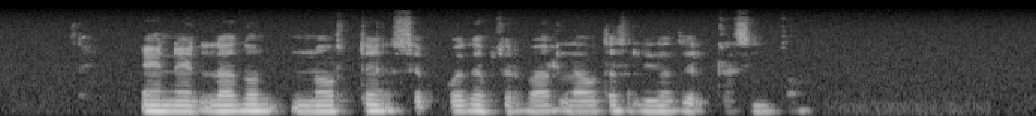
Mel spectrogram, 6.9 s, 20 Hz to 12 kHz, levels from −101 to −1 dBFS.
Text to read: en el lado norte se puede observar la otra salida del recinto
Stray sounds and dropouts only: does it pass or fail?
pass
